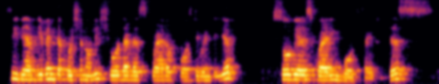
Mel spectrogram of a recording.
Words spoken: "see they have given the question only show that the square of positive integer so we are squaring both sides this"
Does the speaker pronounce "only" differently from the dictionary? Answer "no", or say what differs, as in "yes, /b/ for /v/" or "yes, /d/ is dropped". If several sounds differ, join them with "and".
no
